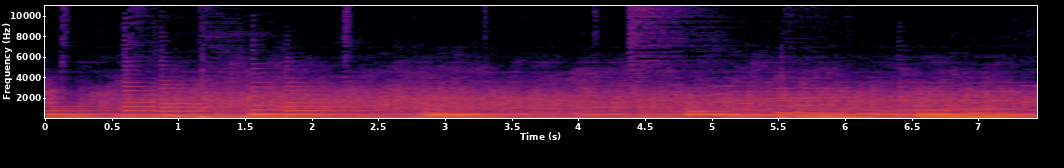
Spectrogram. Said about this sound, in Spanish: Amén damos un aplauso, Señor.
